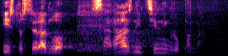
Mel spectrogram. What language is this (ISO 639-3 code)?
srp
